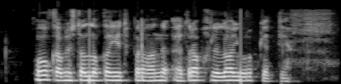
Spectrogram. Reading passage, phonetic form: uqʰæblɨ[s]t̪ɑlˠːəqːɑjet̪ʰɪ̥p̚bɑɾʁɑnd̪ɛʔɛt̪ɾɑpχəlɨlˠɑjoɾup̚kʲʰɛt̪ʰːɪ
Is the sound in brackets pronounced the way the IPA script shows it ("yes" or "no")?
yes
